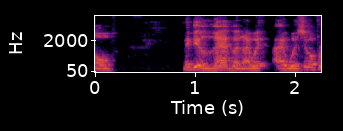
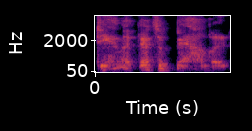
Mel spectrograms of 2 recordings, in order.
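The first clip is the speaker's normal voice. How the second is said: whispered aside; 7 dB quieter than usual. Retold or imitated. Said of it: "I said".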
